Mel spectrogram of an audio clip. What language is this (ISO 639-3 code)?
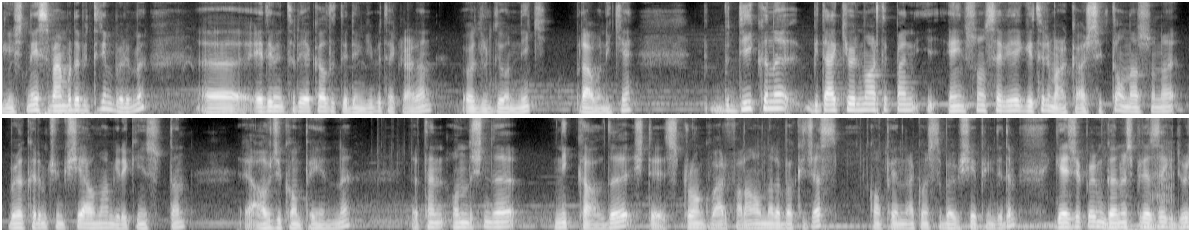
tur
